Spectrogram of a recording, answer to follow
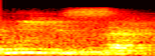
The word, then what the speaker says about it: knees: So they've got problems in their knees. What do you notice? How do you spell knees, please? And how do you spell it? K? Good. Do we pronounce the K? No. We call it silent. Silent letter.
